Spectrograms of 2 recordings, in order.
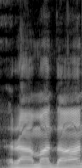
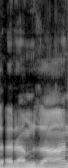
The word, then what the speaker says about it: رمضان: کا فیصلہ کر لیا۔ کچھ لوگ اسے رامادان اور بعض رمضان کہتے ہیں، مگر میں رمضان کو ترجیح دیتا ہوں۔ اس کا صحیح تلفظ رمضان ہے، جو امریکہ میں بگڑ کر رمضان ہو گیا ہے۔ رمضان، وہ لفظ دہراتے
